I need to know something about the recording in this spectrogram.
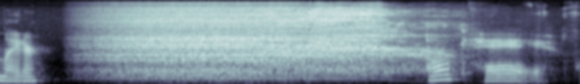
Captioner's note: blower whooshing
